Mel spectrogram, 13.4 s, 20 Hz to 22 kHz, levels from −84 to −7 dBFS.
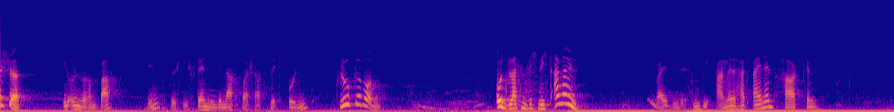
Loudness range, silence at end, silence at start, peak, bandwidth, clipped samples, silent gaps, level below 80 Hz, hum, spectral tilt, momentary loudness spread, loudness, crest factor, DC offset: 8 LU; 0 s; 0 s; -12 dBFS; 3.6 kHz; under 0.1%; none; -42 dBFS; none; -10.5 dB/octave; 22 LU; -37 LUFS; 24 dB; under 0.1%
